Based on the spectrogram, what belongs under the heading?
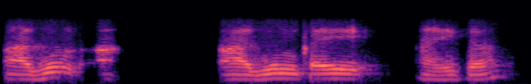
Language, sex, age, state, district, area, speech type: Marathi, male, 18-30, Maharashtra, Buldhana, rural, conversation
